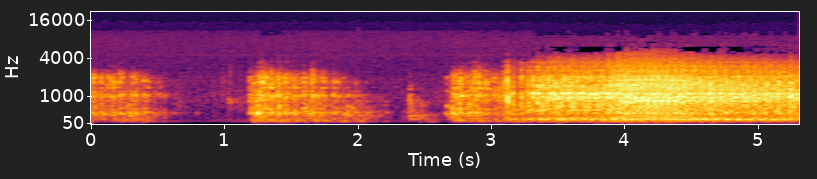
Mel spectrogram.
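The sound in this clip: An aircraft propeller engine running on benzene is hand-cranked: a few rough sputtering bursts separated by silences, then the engine catches and runs on in a loud, steady, rising roar.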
